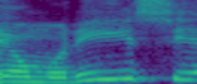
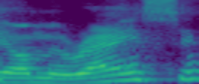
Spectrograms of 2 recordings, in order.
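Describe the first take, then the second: First: "omurishi" ending in a shee sound; "omurishi", ending like "she"; variant pronunciation. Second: "omurice" ending like English rice; "omurice", last syllable rhyming with nice; variant pronunciation. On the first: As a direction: say "omurishi" with the last syllable as shee. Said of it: "Some people say omurishi". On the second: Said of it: "other people say omurice". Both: Shown as a demonstration.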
